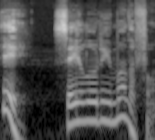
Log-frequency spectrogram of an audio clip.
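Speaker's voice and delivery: very high, swooping put-on voice. Doing a quick impression after the other speaker mentions one: Mark Wahlberg impression. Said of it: "a Mark Wahlberg impression".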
